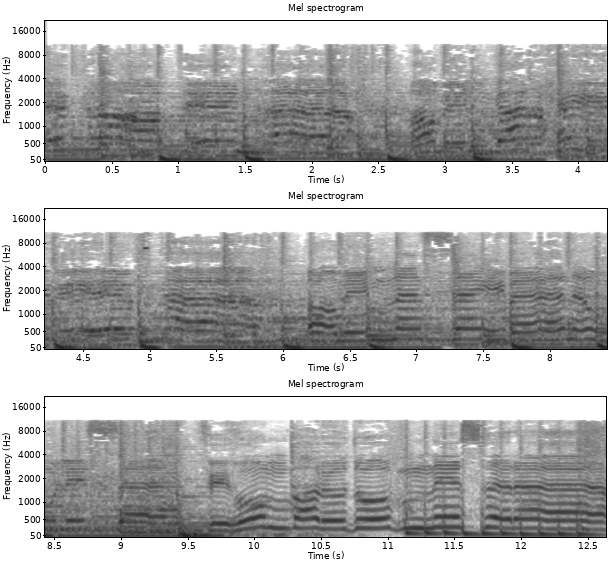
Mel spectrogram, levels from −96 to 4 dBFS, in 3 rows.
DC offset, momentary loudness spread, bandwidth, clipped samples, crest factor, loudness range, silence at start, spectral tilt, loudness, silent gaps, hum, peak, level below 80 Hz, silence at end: under 0.1%; 3 LU; 11.5 kHz; under 0.1%; 16 dB; 1 LU; 0 s; -5 dB/octave; -20 LUFS; none; none; -4 dBFS; -24 dBFS; 0 s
